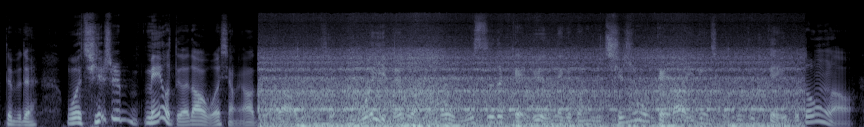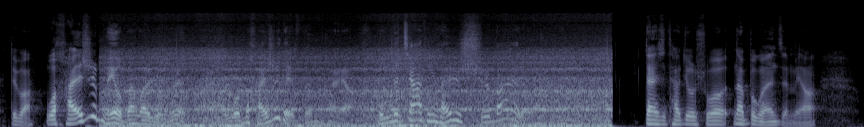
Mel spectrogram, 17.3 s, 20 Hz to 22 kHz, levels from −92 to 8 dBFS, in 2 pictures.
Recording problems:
wind noise on the microphone; heavy; from 2.5 to 8 s and from 9.5 to 15 s; 2 dB above the speech

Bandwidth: 14.5 kHz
